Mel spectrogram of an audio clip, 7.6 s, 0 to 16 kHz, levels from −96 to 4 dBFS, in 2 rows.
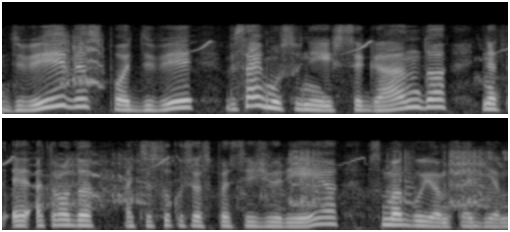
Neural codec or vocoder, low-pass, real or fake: none; 7.2 kHz; real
